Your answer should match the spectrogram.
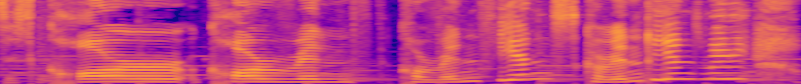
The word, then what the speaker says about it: Corinthians: I don't need you perfect pronunciation oh thank you it's Corinthians damn I'm so God,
